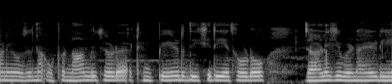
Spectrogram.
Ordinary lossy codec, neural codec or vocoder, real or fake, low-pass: none; none; real; 7.2 kHz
